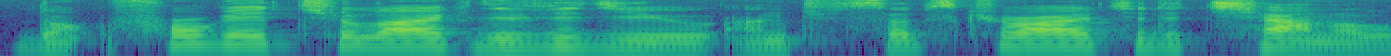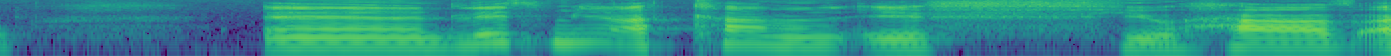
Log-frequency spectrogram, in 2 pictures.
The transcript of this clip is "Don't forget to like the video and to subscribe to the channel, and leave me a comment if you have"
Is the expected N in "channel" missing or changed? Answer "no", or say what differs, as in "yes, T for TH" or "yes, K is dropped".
no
